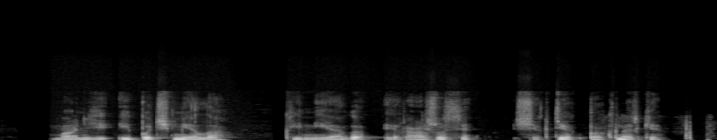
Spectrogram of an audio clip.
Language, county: Lithuanian, Vilnius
